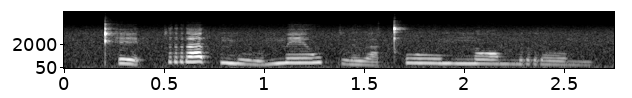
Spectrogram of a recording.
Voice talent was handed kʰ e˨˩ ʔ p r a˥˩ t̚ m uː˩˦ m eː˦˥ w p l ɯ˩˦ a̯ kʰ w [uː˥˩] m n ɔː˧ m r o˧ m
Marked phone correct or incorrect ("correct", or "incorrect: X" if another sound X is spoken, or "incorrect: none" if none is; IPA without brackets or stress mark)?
incorrect: uː˧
